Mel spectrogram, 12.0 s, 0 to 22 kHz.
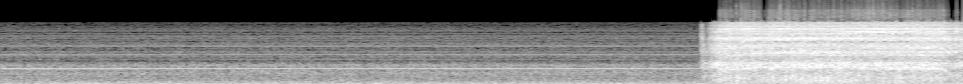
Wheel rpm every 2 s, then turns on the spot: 0, 0, 0, 0, 130, 200.
none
